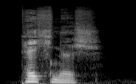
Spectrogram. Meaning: 1. technical 2. technological 3. engineering
- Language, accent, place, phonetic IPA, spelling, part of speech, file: German, Germany, Berlin, [ˈtɛçnɪʃ], technisch, adjective, De-technisch.ogg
